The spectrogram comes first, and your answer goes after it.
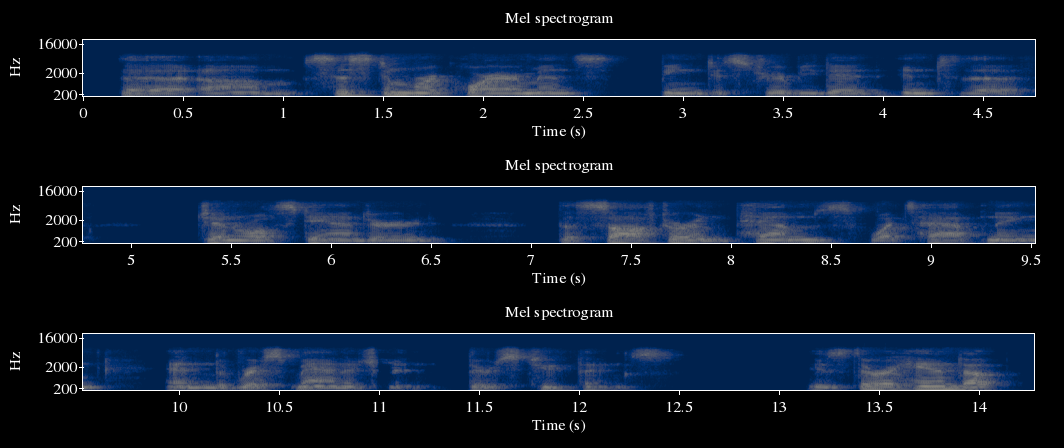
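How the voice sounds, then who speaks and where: A man talks at a fairly low pitch in a dark, mellow, somewhat breathy tone. His pace is fairly slow, with ordinary pitch variation. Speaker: medical device safety standards expert. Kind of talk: webinar presentation.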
